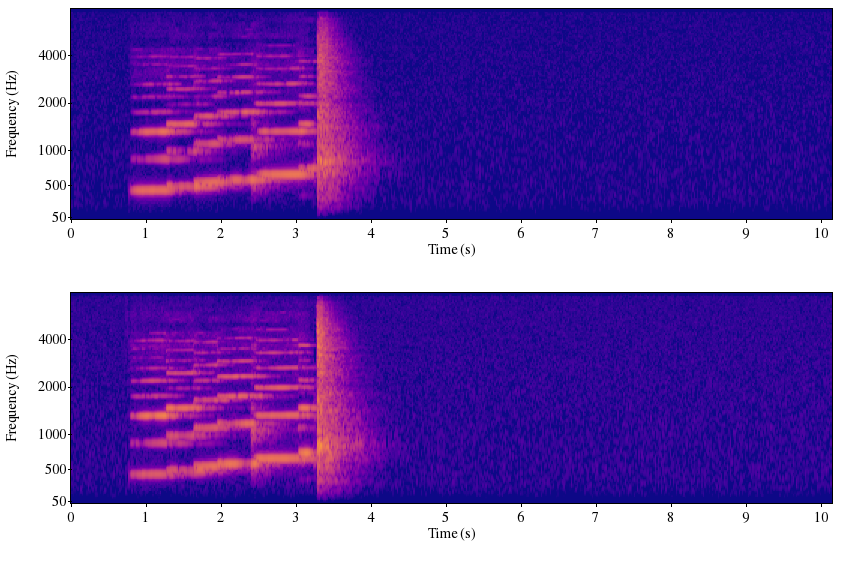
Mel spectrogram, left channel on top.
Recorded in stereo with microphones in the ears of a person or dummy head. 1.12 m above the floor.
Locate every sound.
0.8 s a flute: 35° right (ahead or behind), 2.5 m
3.3 s a clap: 35° right (ahead or behind), 1.8 m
